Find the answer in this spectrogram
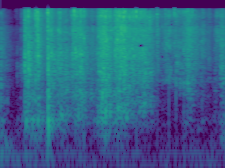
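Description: Clear plastic shrink wrap from an iPhone box crinkling and crackling as it is crumpled in the hands.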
